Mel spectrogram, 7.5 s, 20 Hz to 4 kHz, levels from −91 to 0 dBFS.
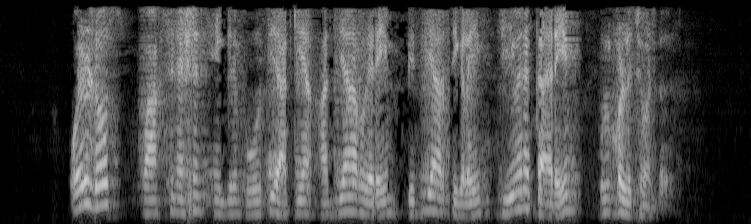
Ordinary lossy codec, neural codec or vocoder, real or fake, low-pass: AAC, 16 kbps; codec, 16 kHz, 8 kbps, FreqCodec, smaller model; fake; 3.6 kHz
